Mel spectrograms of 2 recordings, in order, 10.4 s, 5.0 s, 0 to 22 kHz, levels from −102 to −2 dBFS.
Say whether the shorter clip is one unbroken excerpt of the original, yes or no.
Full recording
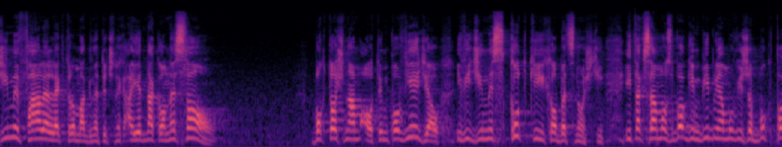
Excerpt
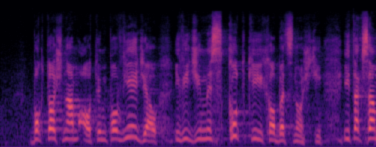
yes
